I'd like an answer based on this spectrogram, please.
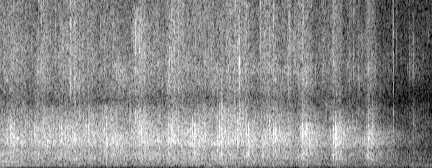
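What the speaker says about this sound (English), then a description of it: "please give a round of applause for Laura" An audience at a university arts and humanities awards symposium claps for an award recipient, a sustained wave of applause that holds steady and then begins tapering near the end.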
